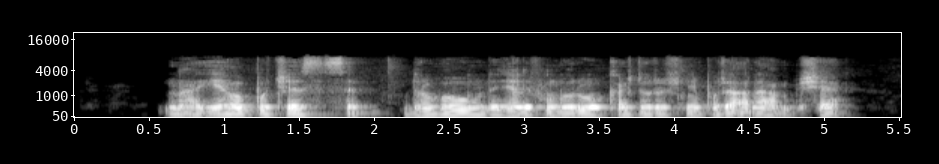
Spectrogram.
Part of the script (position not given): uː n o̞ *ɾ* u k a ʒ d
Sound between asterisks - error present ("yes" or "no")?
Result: no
